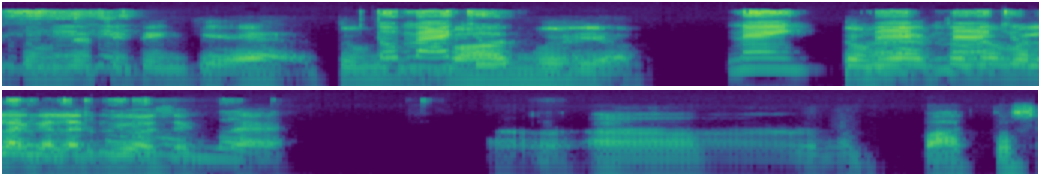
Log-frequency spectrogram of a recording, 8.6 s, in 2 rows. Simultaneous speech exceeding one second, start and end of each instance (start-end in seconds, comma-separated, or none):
3.5-5.5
